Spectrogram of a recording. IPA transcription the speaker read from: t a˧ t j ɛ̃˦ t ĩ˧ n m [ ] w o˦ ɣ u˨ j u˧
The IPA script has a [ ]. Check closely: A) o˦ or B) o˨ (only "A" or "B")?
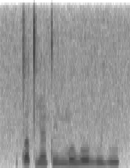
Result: A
